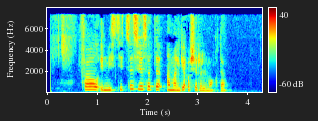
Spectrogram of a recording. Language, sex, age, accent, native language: Uzbek, female, 19-29, Samarqand, Uzbek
